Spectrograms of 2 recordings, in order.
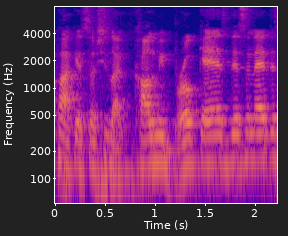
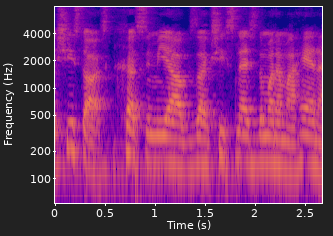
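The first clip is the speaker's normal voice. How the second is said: normal talking voice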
